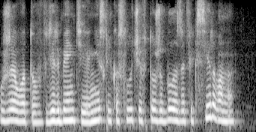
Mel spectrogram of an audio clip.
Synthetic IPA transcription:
ʊʐɛvot̪vdʲɪrʲbʲenʲtʲɪnʲeskəlʲkəslˠut͡ɕɪjəft̪o̞ʐɨbɨlˠəzəfʲɪksʲiɾəvənə

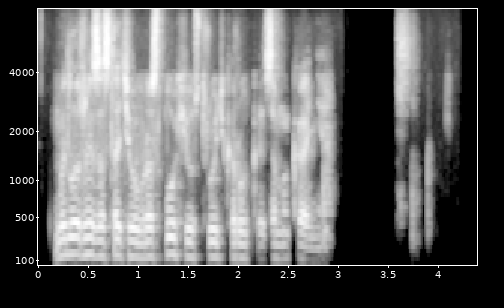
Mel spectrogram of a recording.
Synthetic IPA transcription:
mɨd̪ɐlˠʐnɨzɐst̪atʲjɪvovɾɐslˠuxʲɪʊst̪ɾo̞itʲkɐɾot̪̚kəjəzəmɨkanʲɪjə

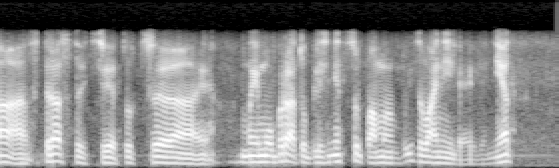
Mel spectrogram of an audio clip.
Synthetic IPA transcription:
azd̪ɾast̪vʊjtʲɪt̪ut̪ | məjɪmubɾat̪ʊblʲɪzʲnʲɪt̪supɐmojmʊvɨzvɐnʲilʲɪilʲɪnʲe̞t̪

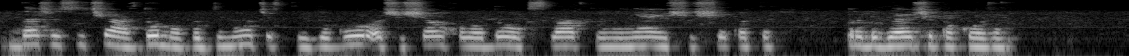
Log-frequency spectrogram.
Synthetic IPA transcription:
d̪aʐɨsʲɪt͡ɕas̬d̪o̞məvɐdʲɪno̞t͡ɕɪst̪vʲɪjɪɡoɾɐɕːʊɕːalˠxəlˠɐd̪okslˠat̪kʲɪjmʲɪnʲajʉɕːɪjɕekɐt̪ɨ | pɾəbʲɪɡajʉɕːɪjpɐkoʐɨ

